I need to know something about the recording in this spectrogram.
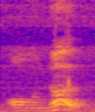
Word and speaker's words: honor: Okay, now see, before a word beginning with silent H, we all know the pronunciation of these words, it's not honor.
